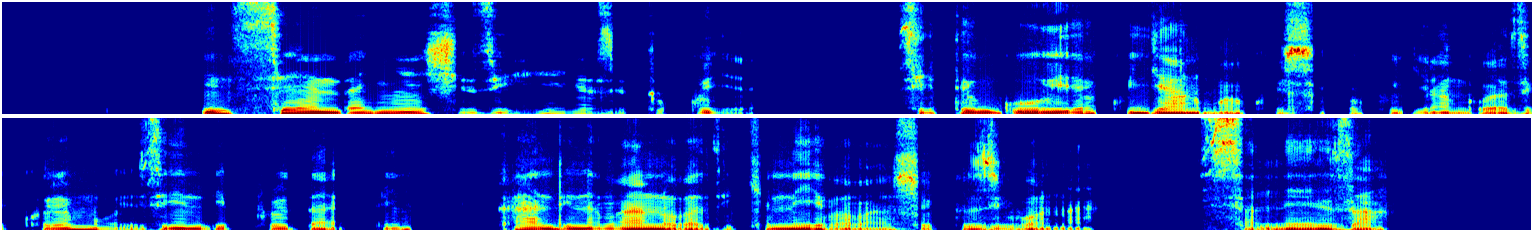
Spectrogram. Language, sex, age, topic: Kinyarwanda, male, 18-24, agriculture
